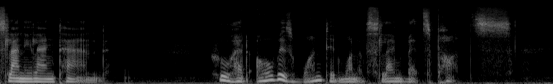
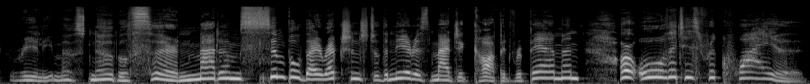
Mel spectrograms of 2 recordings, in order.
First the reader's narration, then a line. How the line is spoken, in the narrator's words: he wailed in a thin voice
